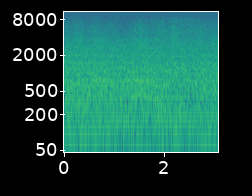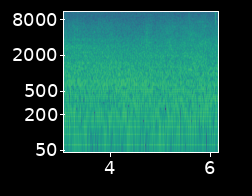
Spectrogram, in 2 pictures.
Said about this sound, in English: It should be on Nippon Airways, and there it goes. A 777 using 25 right for departure, flying to Tokyo, Japan.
